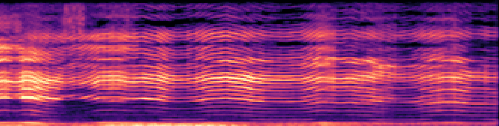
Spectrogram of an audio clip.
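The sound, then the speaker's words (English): A person sustains a buzzy, nasal drone, imitating the cicadas heard in Lawrence that week. The tone wavers rhythmically up and down for about three seconds at steady loudness, with bright overtones and no words. “It didn't sound enough like the cicadas.”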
